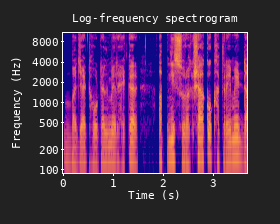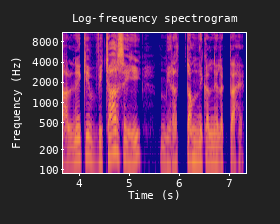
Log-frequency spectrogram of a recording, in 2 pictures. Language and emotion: Hindi, fearful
